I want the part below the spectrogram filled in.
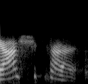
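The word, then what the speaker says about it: Achcar: É Achicar. A-C-H. – A-C-H. – C-A-R. C-H é mudo. Achicar. – A-C-H-C-A-S? – A-R. C-A-R.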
